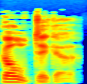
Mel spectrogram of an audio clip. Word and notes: gold digger: British English

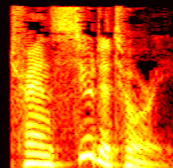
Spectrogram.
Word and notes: transudatory: British English

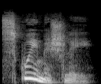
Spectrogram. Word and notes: squeamishly: British English

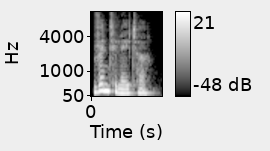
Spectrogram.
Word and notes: ventilator: British English

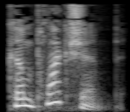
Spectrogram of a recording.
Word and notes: complexioned: British English

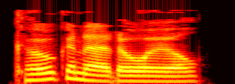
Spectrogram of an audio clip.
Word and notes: coconut oil: British English

